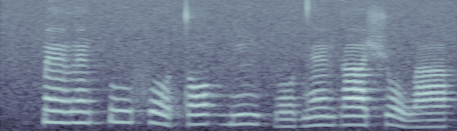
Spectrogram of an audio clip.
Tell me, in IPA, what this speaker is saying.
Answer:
k͡p ɛ̃˦ l ɛ̃˦ k͡p u˦ f o˦˨ t ɔ˧ ɡ͡b ĩ˧ ɡ͡b o˨ d ɛ̃˧ ɡ a˦ ʃ o˦˨ w a˧

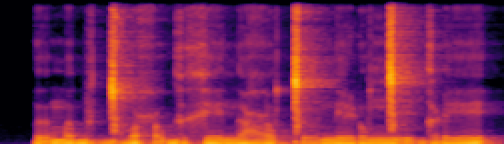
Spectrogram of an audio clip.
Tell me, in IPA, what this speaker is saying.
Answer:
ə̰ m ɐ b ə ɡ͡ǀ o ħ o̰ ɡ ʏ x e n ɐ ʕ o ǀ ə̰ n e ɽ o ŋ͡ǀ ḛ ɡ ɐ ɽ e

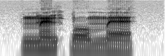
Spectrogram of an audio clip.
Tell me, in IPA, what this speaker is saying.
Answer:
m ɛ̃˧ k͡p o˨ m ɛ˨

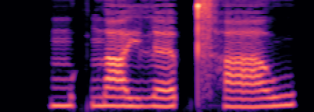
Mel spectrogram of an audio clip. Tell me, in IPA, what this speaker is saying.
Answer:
m ʊ˨ k̚ n̪ aː˨ j l ɛː˨˥ p̚ t͡sʰ aː˨˧ w

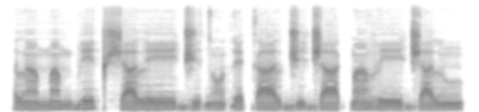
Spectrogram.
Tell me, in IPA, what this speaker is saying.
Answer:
l ã˧ m ã˦ m b eː˦ t ʃ a˧ l eː˧ d͡ʒ ɨ˨ d ɔ̃˦˨ ɗ ɛ˧ k aː˦ l d͡ʒ ɨ˦ d͡ʒ aː˦ k͡p ã˧ v eː˧ d͡ʒ a˧ l ũ˧

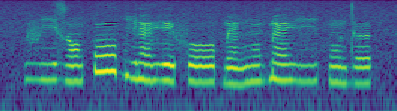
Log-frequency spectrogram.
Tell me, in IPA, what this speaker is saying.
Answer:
v iː˨ z ɔ̃˨ k͡p oː˦ ɓ i˨ ɾ ɛ̃˨ ɣ e˨ f oː˨ ɓ ɛ̃˨ ŋ ũ˧ ɓ ɛ̃˦ ɣ iː˧ p ũ˧ d ə˧

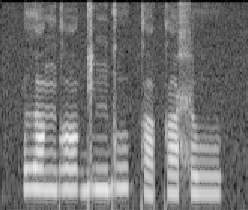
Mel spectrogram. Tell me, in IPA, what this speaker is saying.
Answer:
ð ɒ˦ ŋ ɡ ɔː˦ ɡ i˦ ŋ ɡ uː˦ k ɒ˨˦ k ɒ˦ ħ uː˦

